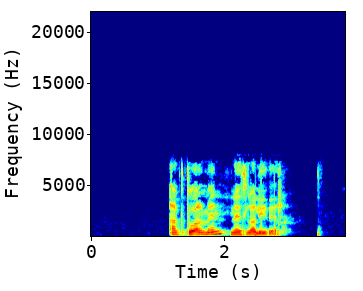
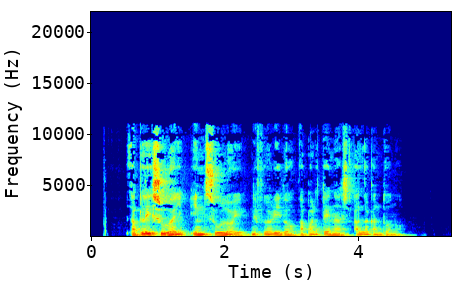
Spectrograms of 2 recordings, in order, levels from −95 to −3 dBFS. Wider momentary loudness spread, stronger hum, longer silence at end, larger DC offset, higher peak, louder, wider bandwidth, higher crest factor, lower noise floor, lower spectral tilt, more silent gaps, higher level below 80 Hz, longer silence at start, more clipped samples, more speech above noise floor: about the same, 12 LU vs 14 LU; neither; first, 0.9 s vs 0.7 s; neither; about the same, -2 dBFS vs -4 dBFS; first, -16 LUFS vs -22 LUFS; second, 7.6 kHz vs 11.5 kHz; about the same, 18 dB vs 20 dB; first, -86 dBFS vs -76 dBFS; about the same, -5 dB/octave vs -4.5 dB/octave; neither; about the same, -52 dBFS vs -52 dBFS; first, 1.15 s vs 0.55 s; neither; first, 70 dB vs 54 dB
